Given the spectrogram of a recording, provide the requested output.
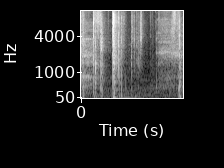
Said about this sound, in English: So as I'm shuffling the cards, think about what your goals are.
